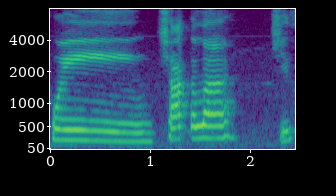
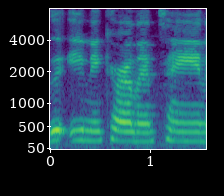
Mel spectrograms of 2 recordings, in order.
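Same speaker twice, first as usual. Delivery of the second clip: normal talking voice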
